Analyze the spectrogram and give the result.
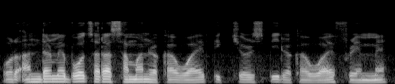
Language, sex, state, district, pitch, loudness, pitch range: Hindi, male, Meghalaya, West Garo Hills, 110 Hz, -18 LUFS, 105-120 Hz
